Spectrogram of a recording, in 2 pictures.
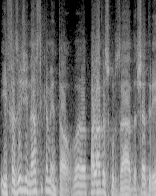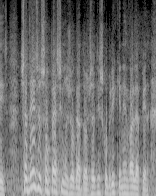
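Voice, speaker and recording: At a fairly quick pace, a man with a medium pitch speaks in very wide pitch swings. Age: 70s. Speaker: teacher and author on learning. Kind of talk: live Q&A interview. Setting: live stream. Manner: animated.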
